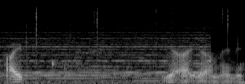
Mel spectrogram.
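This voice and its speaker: A man's voice: a bass voice, lively intonation, extremely slow, gravelly, heavily acted. An actor playing a nervous, bitter husband trapped by gangsters in an old radio thriller, hesitant and telling his own story. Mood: nervous, stammering. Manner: hesitant, stammering under pressure. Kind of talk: 1940s radio thriller acting. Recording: old radio recording with loud music.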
